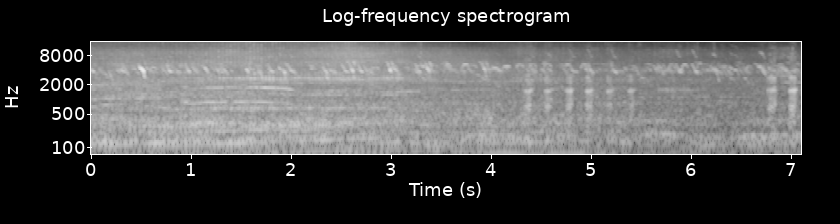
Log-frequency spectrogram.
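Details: Baby chickens give high, quick falling peeps in a dense cluster, then a run of sharp rhythmic knocks and clicks dominates the second half, all over low mechanical hum.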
